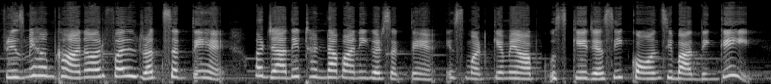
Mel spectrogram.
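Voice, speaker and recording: A woman voicing a cheerful, playful young daughter-in-law in a family cartoon, chatty and lively. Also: high-pitched, unhurried, soft background music.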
